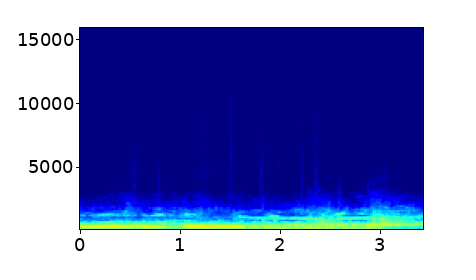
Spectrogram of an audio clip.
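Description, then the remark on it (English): A police motorboat engine drones loudly and steadily, its pitch wavering and rising slightly as it races closer, with no voices over it. “Police boat coming fast.”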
